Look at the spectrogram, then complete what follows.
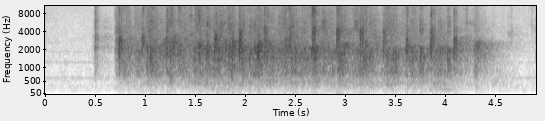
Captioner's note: audience applauding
